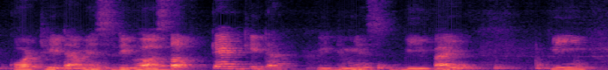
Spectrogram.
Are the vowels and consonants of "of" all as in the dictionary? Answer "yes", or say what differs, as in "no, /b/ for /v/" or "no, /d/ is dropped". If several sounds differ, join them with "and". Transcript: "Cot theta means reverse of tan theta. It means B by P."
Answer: no, /p/ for /v/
